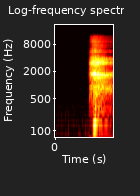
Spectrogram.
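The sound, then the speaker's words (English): A single deep breath taken together during a guided calming pause: a soft, airy inhale flows into a long sighing exhale that fades gradually, heard alone with no talk. “let's just take a moment to take a breath together”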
